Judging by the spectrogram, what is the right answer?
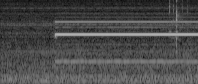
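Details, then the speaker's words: Custom Athlon desktop, MSI board, Phoenix BIOS with salvaged DDR RAM: one long high-pitched beep repeated at power-on; suspected memory fault. "This is a Phoenix BIOS, and I don't recognize this beep code. It's a single long beep, and it's repeated."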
